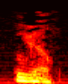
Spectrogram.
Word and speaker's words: Hugo: Is it Hugo? – Hugo. – Hugo Chavez. – You wouldn't pronounce the H, right? – Yeah, I guess you wouldn't.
